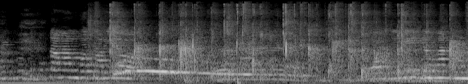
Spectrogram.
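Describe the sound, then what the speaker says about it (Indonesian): A school class claps for a student named Mario, with bursts of hand claps over a busy room. Voices talk and call out over the clapping throughout. "Tepuk tangan buat Mario."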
